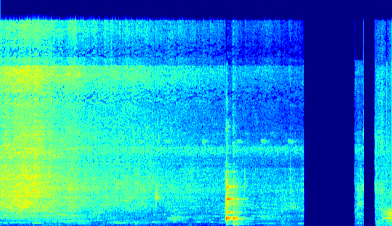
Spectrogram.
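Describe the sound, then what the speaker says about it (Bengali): Water is poured into a pan of spiced chicken curry, a hissing splash that fades over a few seconds, followed by a sharp clink and brief knocks before silence. "এবার আমি জল ঢেলে দেবো"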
